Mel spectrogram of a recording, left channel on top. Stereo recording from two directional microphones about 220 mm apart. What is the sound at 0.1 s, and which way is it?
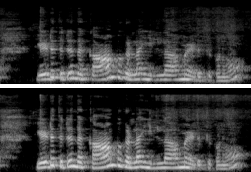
Speech, 40° right (ahead or behind).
